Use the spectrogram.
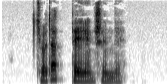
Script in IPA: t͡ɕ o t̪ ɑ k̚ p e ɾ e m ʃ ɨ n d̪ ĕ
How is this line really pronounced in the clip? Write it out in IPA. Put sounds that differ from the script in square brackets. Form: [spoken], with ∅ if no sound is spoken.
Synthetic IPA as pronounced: t͡ɕ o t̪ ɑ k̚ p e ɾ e [n] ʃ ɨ n d̪ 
